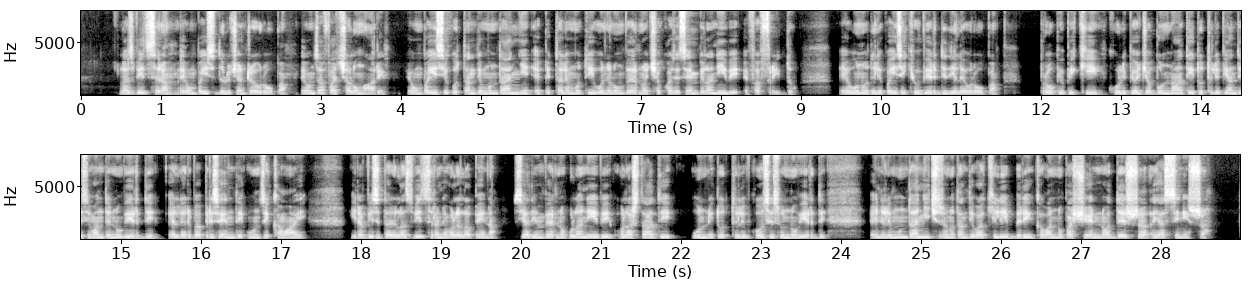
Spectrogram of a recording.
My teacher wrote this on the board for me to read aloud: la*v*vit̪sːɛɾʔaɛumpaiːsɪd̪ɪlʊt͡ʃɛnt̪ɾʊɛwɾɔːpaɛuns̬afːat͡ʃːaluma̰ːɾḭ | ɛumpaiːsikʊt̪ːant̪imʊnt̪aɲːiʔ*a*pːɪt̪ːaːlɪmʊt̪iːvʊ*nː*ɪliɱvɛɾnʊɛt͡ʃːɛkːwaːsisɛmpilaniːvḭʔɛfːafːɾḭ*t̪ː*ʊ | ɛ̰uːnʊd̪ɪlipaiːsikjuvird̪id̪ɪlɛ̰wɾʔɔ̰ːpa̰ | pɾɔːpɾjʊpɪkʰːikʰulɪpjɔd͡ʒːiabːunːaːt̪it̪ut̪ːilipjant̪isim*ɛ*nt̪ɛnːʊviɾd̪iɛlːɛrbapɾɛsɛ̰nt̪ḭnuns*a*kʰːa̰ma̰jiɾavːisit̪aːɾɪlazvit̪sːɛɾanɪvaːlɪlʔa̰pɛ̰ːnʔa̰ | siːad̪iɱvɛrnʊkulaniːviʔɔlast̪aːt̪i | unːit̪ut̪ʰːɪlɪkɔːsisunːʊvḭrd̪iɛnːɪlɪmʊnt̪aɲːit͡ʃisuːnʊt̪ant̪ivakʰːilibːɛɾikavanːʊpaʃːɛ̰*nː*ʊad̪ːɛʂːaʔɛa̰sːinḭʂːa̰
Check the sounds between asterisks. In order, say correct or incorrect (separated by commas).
incorrect, incorrect, incorrect, incorrect, incorrect, incorrect, correct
